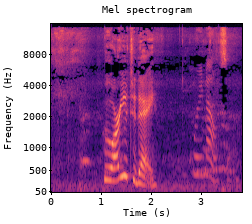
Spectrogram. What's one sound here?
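A young girl speaks up close in a high, singsong voice.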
